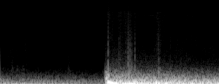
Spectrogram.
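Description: Deep bass throbbing with nothing higher in pitch. It dies down, then comes back with a sudden heavy bass hit about halfway through and carries on throbbing.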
